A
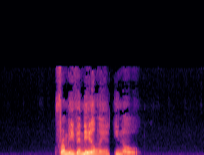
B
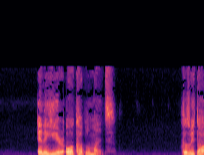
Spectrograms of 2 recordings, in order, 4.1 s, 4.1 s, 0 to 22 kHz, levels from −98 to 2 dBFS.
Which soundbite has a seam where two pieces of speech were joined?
A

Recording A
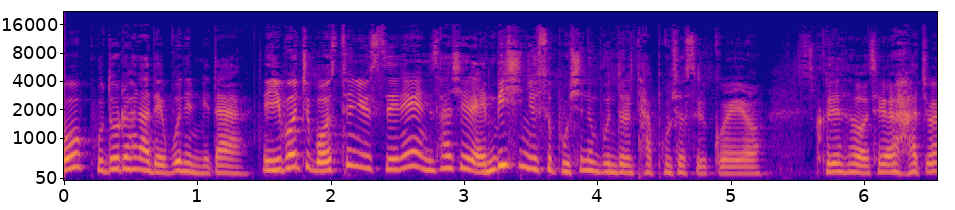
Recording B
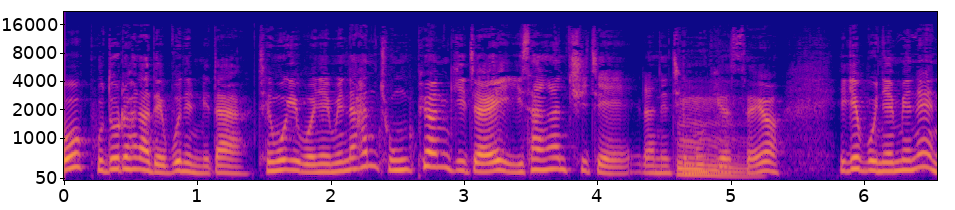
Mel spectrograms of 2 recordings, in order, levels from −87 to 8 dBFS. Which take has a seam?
A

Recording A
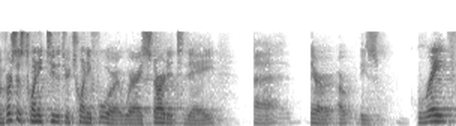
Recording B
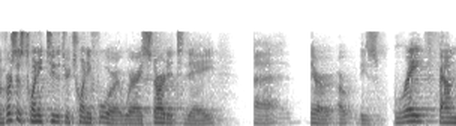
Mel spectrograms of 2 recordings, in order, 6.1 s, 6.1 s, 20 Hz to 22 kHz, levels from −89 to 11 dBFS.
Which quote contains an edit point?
B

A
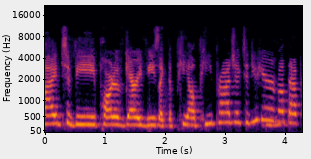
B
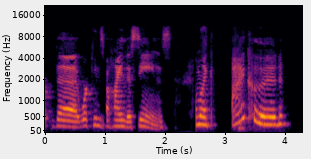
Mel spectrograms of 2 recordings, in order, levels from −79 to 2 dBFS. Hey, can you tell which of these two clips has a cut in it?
B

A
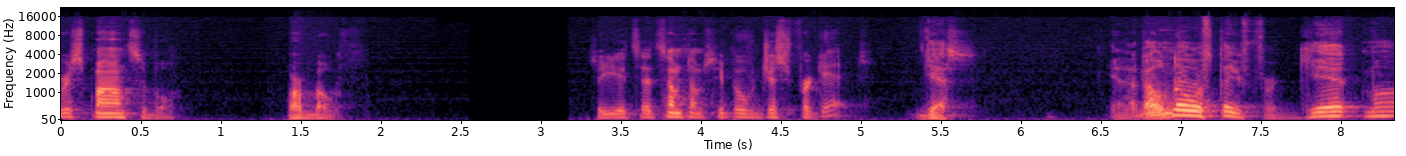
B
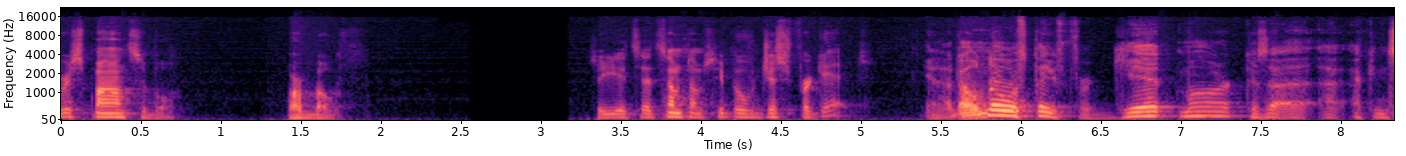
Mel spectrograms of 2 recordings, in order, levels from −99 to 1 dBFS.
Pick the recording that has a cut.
B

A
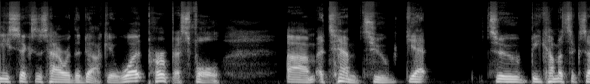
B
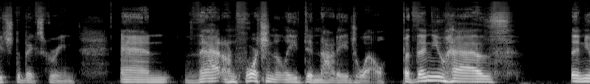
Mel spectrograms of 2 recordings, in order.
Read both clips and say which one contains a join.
A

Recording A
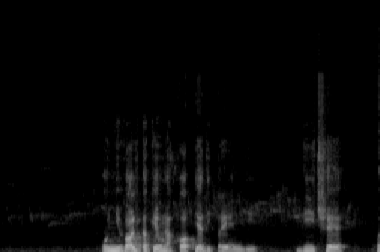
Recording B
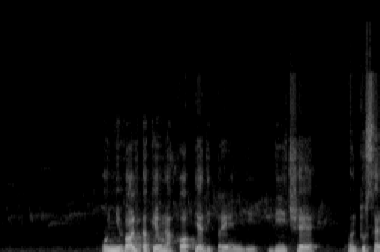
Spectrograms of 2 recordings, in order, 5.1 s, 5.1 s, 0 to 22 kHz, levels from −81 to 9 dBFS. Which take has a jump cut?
B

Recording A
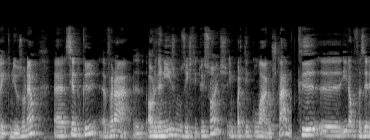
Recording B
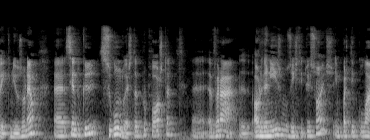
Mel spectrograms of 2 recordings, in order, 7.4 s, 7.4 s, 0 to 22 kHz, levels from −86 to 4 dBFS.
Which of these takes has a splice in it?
A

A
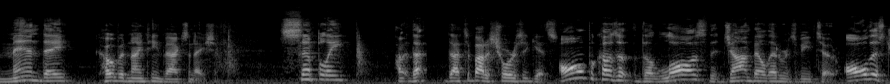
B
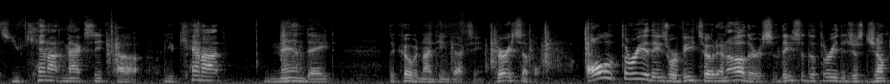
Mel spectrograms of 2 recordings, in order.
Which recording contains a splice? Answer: A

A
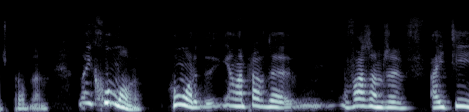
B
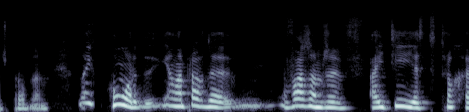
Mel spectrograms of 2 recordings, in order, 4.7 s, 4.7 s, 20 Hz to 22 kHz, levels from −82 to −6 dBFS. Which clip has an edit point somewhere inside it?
B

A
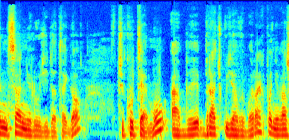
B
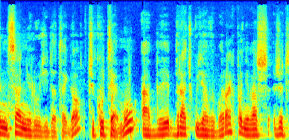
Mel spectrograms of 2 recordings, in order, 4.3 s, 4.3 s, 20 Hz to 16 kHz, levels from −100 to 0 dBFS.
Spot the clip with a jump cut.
B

